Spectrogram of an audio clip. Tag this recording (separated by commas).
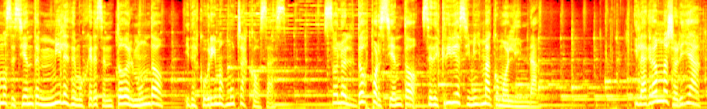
Music, Speech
